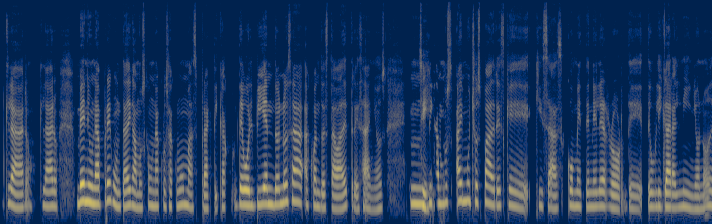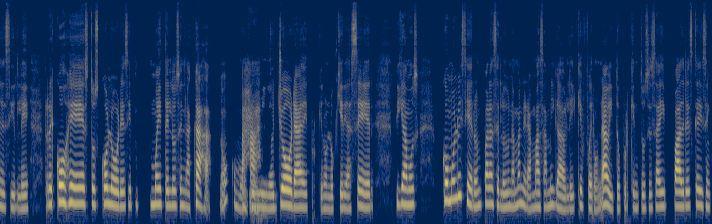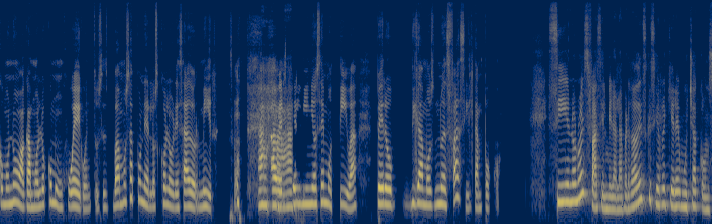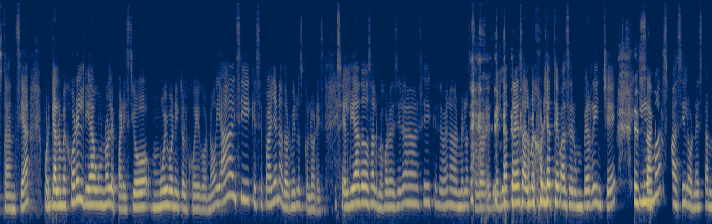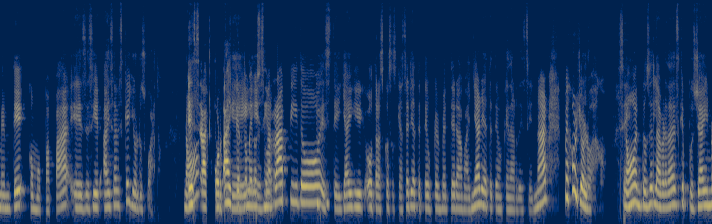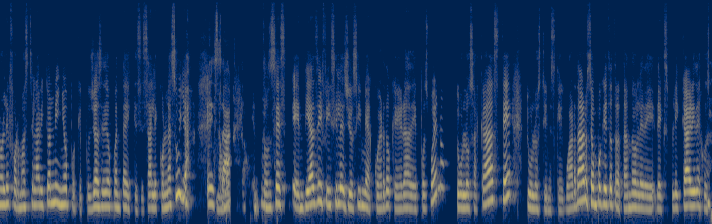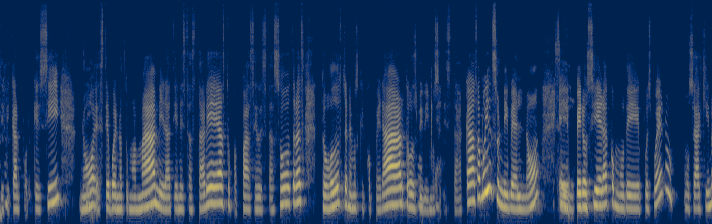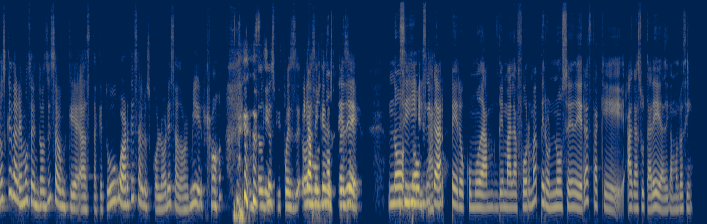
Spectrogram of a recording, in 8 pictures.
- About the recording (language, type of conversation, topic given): Spanish, podcast, ¿Cómo les enseñan los padres a los niños a ser responsables?
- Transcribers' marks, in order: chuckle; chuckle; tapping; laughing while speaking: "mejor"; other background noise; chuckle; chuckle; laughing while speaking: "¿no?"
